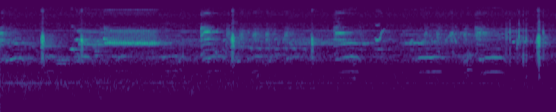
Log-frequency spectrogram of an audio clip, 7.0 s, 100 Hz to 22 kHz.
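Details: Bald eagle nest at Decorah North, 30 March 2024: an adult female feeds two young chicks. Soft, high, thin whistles and peeping calls, some drawn out, others clipped, come in irregular bursts beneath a constant low hiss, with occasional sharp clicks.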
